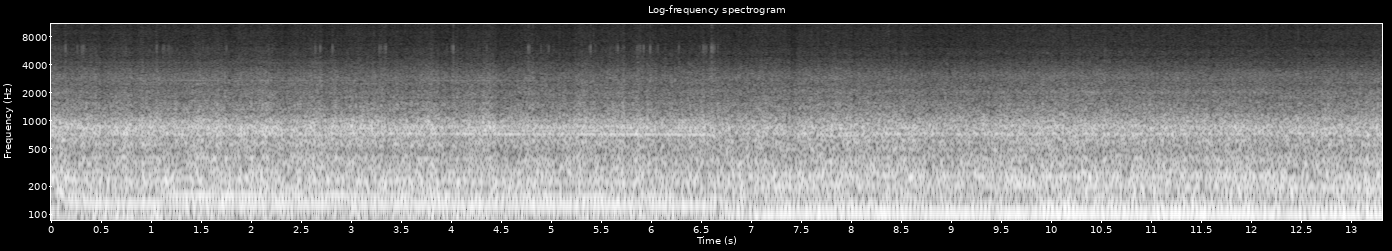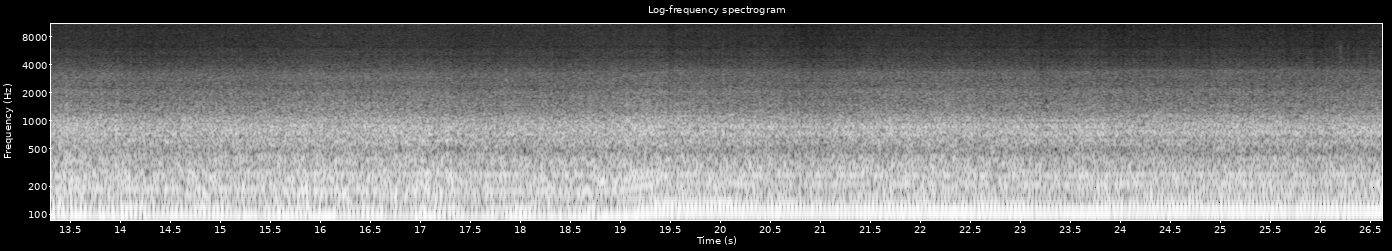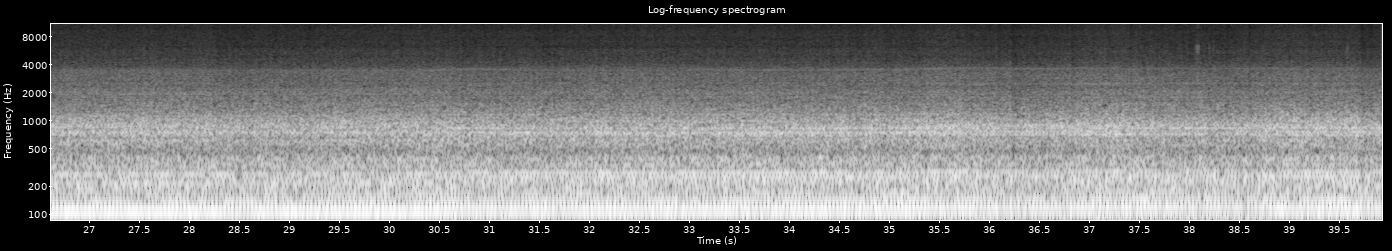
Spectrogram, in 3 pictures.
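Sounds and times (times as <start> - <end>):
aircraft engine running: 0.0 - 39.9.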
